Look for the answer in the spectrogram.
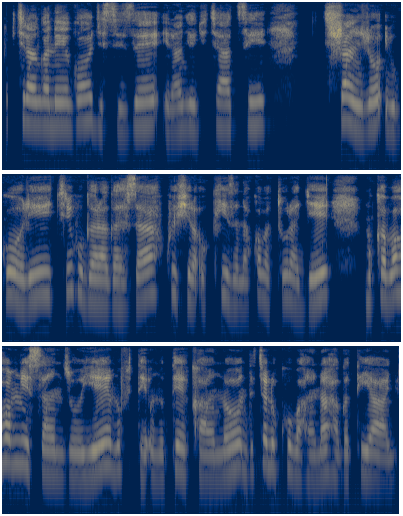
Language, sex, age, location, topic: Kinyarwanda, female, 36-49, Kigali, government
